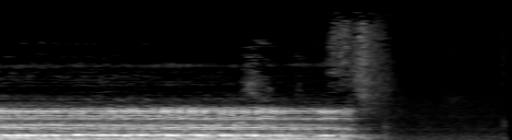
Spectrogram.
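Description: A small group of people sings a hymn together in an echoing room.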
